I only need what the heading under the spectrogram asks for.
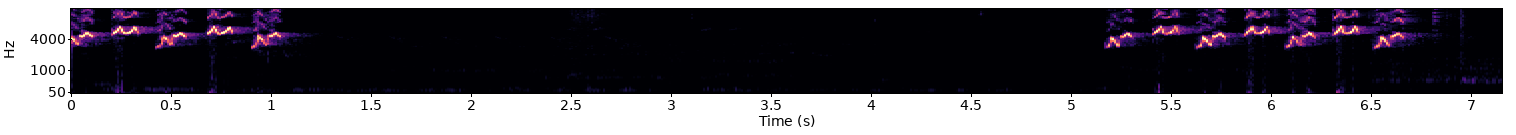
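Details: Great tit singing in the wild, the energetic rolling song used to prompt other birds: a few rapid high two-note phrases, a long quiet stretch, then a second lively run.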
